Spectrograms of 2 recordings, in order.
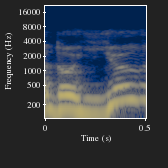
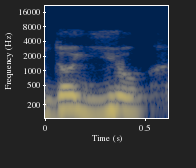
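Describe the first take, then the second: First: DOYEUX ending in rounded eu; rejected local form. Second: DOYO ending in a clear o; Wagnaru pronunciation. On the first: Lecturer cites what Wagnaru does not say, contrasted pronunciation. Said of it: "On ne dit pas". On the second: Lecturer gives the form Wagnaru uses, local pronunciation. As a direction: say Doyo with o, not eu. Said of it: "on dit". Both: Shown as a demonstration.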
